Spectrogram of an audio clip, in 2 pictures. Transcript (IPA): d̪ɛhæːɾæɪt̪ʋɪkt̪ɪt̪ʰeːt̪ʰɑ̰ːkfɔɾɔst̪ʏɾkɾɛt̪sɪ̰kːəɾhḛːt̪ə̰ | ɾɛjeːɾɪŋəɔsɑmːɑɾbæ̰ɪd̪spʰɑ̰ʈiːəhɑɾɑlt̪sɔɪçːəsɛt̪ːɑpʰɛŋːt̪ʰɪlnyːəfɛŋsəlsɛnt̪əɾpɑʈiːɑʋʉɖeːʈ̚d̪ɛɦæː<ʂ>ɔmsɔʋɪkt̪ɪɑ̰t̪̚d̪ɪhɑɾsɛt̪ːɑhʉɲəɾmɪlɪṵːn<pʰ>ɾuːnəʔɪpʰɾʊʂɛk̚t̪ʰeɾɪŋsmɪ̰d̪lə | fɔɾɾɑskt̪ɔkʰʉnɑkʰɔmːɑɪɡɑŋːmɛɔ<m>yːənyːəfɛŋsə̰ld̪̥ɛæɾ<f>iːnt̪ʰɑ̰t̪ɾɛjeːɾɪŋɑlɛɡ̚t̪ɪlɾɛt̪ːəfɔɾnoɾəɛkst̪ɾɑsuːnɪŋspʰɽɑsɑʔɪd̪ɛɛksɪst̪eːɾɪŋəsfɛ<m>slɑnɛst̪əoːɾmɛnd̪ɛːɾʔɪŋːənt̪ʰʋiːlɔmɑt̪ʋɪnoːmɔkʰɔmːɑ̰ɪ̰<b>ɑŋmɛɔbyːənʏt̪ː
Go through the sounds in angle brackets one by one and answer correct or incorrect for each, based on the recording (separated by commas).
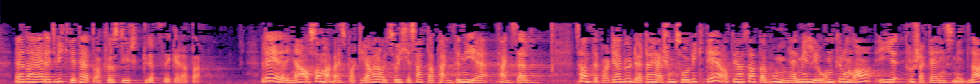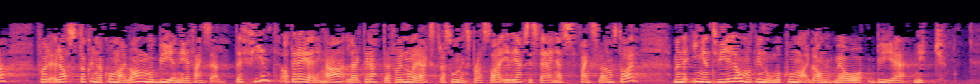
correct, incorrect, incorrect, correct, incorrect, incorrect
